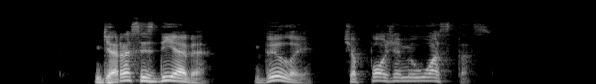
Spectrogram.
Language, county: Lithuanian, Vilnius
